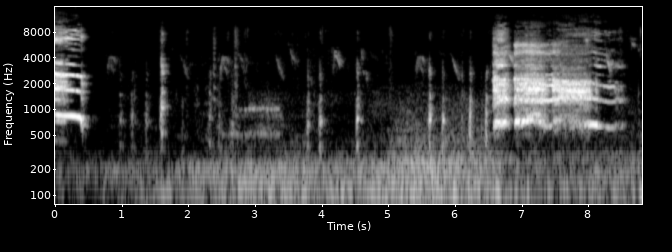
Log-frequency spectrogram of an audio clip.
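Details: Hens clucking in a backyard coop: irregular short clucks and soft calls, then a loud harsh rooster crow lasting over a second, over a constant low hum.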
